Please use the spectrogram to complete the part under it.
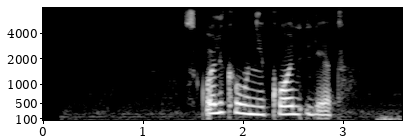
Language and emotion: Russian, neutral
